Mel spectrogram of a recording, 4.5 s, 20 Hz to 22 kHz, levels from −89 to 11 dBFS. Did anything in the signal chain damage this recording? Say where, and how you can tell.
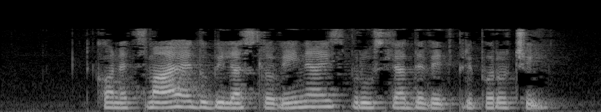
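Yes. The damage sits at the codec stage and runs through the whole speech clip. Nothing is present above 7.6 kHz, and that hard ceiling holds from start to end. Two kinds of compression smear are heard layered together. The likely cause is transcoding between lossy codecs: an MP3 pass followed by AAC-LC, both at rates that sound near 32 kbit/s. The second encoder spends its bits re-encoding the first one's artefacts, and adds its own. The lower bandwidth limit stays.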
